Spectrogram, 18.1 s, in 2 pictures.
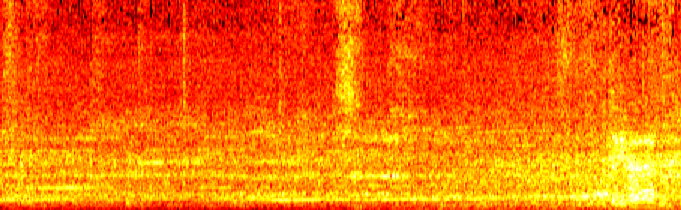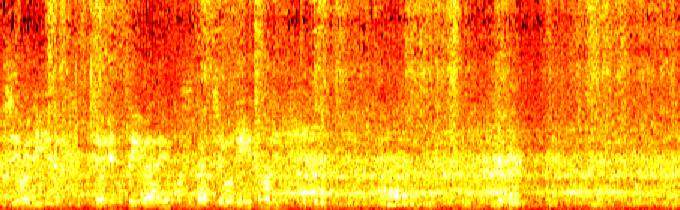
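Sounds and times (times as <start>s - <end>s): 
Keikyu New 1000 series train motor hum: 0.0s - 18.1s
voices: 8.0s - 13.3s.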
